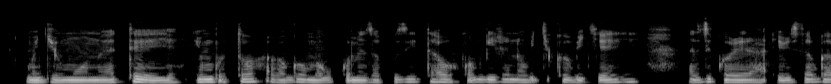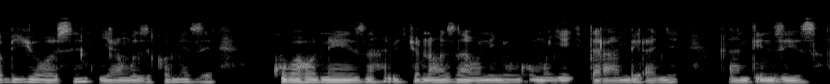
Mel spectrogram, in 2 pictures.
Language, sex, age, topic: Kinyarwanda, male, 18-24, agriculture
